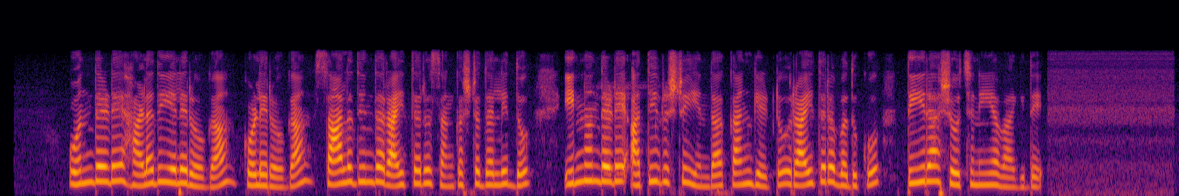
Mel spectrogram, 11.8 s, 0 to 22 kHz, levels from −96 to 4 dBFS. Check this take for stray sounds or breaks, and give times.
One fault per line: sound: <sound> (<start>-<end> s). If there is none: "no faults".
no faults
